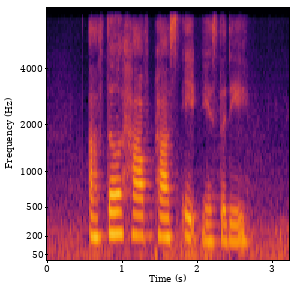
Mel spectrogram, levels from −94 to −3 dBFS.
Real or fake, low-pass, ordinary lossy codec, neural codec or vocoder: fake; 7.2 kHz; none; codec, 16 kHz, 1 kbps, X-Codec, WavLM features, trained on Multilingual LibriSpeech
